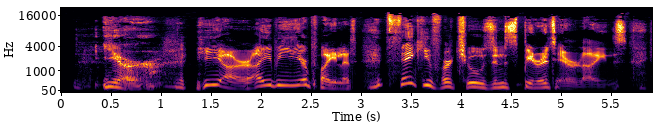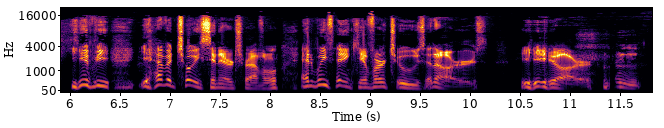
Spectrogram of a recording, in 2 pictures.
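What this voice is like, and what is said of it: Pirate voice. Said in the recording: “pilot and or pirate talk ... talking like a pirate”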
